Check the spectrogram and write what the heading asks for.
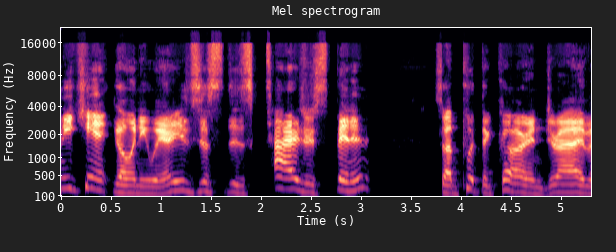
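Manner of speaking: normal talking voice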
